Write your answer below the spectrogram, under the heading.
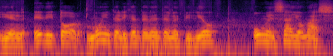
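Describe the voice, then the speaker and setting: A man speaks very slowly at a medium pitch. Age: 80s+. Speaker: historian and author. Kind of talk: interview. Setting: at his home in Lima.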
